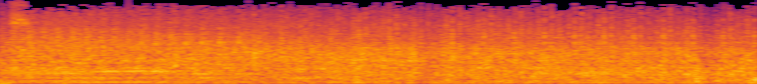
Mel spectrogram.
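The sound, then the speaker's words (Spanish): A car engine idles steadily as the car arrives at a stately but poorly kept building, with snow covering the gardens; a continuous low rumble with a faint mechanical rattle that holds an even level throughout, with no voices. “Más tarde, llegan en coche a un edificio señorial pero mal conservado.”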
